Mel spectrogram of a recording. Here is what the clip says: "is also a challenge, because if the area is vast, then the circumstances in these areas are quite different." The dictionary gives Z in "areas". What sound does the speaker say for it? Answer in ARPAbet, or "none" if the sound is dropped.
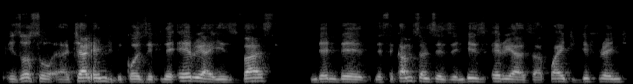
Z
